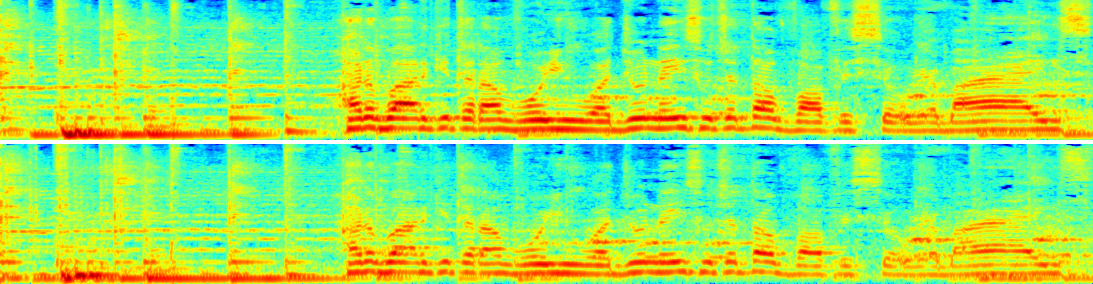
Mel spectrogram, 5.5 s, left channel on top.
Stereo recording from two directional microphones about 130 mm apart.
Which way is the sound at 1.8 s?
25° left (ahead or behind).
